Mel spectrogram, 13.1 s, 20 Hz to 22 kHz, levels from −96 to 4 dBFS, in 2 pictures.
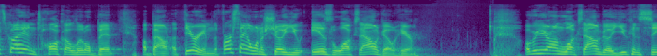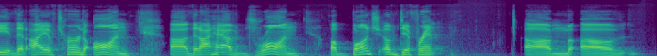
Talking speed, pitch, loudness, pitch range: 210 wpm, 145 Hz, -20 LUFS, 120-165 Hz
